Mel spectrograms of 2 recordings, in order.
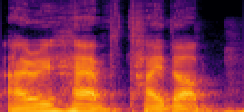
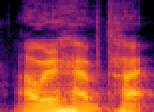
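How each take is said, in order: First: Said in the usual way. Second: False start. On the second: A narrator's reading.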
